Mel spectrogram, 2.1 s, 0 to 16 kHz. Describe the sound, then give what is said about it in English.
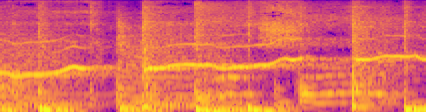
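A piercing, very high sung note in the whistle register by a female singer, held and gliding slowly upward over a loud backing track with a steady beat about twice per second. No talking. “She can sing 5 octaves. And that whistle... No, like everyone tries to imitate that.”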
